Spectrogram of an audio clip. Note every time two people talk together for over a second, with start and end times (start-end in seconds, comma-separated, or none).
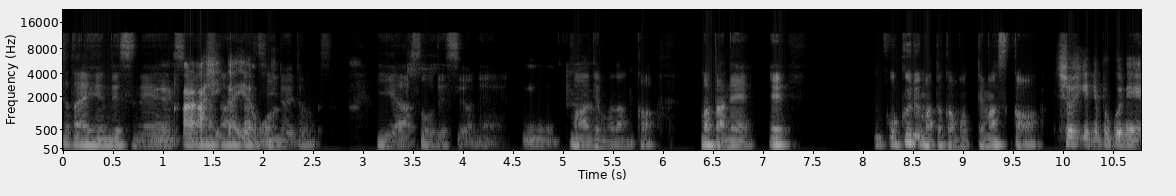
0.8-2.2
